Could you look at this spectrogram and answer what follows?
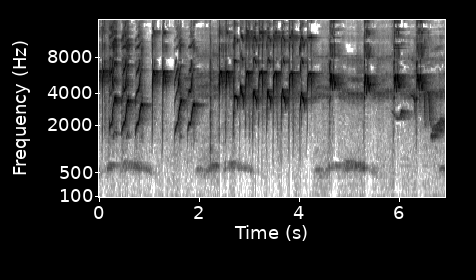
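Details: A white-rumped shama sings to encourage other shamas: bursts of high, stepped chirps and crisp clicks alternate with a lower, drawn-out humming note that returns several times.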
